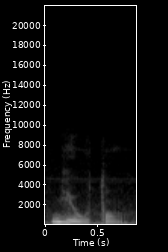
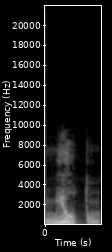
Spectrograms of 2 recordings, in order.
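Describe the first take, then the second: First: It is said in a soft, gentle tone. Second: It is said in a sharp, incisive tone.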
